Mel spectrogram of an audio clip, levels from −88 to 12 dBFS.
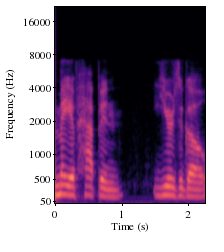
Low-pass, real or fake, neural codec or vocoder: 7.2 kHz; real; none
